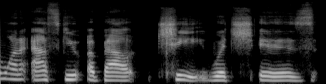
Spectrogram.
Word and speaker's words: qi: find in English and I pronounced it Kei but it's not Kei it's Chi uh the word chiong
